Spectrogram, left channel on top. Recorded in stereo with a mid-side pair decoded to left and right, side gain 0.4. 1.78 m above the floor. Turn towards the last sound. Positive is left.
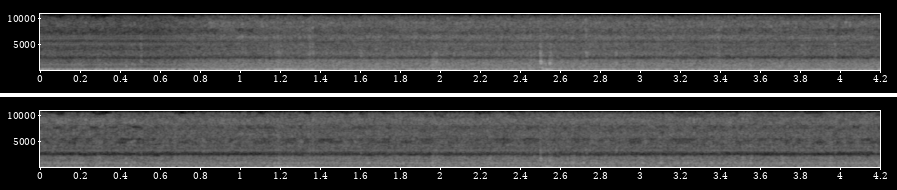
turn(degrees=65)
